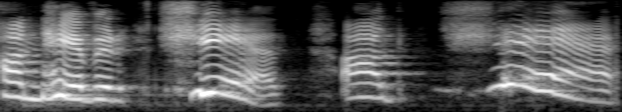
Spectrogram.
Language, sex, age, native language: Icelandic, female, 10, Icelandic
